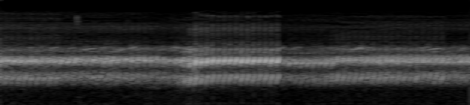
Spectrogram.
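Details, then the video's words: Gray tree frog, a male calling with a single vocal pouch, an effortful call: a steady pulsed trill with bands near the middle and upper pitch range, louder and more sharply pulsed in the middle stretch, with no other sounds. "that's the gray tree frog, and you can see it takes a lot of energy to make those calls."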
